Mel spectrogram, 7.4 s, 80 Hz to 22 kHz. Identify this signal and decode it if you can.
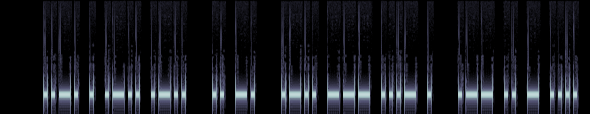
Morse code, heard as a keyed tone, about 25 wpm, 700 Hz. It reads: FELL IN LOVE WITH
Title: Sets of 5 Words Encore2 25wpm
